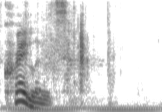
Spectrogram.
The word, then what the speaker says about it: Quaalude: How do you pronounce it? There. Quaalude. It's Quaaludes. It's Quaaludes.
